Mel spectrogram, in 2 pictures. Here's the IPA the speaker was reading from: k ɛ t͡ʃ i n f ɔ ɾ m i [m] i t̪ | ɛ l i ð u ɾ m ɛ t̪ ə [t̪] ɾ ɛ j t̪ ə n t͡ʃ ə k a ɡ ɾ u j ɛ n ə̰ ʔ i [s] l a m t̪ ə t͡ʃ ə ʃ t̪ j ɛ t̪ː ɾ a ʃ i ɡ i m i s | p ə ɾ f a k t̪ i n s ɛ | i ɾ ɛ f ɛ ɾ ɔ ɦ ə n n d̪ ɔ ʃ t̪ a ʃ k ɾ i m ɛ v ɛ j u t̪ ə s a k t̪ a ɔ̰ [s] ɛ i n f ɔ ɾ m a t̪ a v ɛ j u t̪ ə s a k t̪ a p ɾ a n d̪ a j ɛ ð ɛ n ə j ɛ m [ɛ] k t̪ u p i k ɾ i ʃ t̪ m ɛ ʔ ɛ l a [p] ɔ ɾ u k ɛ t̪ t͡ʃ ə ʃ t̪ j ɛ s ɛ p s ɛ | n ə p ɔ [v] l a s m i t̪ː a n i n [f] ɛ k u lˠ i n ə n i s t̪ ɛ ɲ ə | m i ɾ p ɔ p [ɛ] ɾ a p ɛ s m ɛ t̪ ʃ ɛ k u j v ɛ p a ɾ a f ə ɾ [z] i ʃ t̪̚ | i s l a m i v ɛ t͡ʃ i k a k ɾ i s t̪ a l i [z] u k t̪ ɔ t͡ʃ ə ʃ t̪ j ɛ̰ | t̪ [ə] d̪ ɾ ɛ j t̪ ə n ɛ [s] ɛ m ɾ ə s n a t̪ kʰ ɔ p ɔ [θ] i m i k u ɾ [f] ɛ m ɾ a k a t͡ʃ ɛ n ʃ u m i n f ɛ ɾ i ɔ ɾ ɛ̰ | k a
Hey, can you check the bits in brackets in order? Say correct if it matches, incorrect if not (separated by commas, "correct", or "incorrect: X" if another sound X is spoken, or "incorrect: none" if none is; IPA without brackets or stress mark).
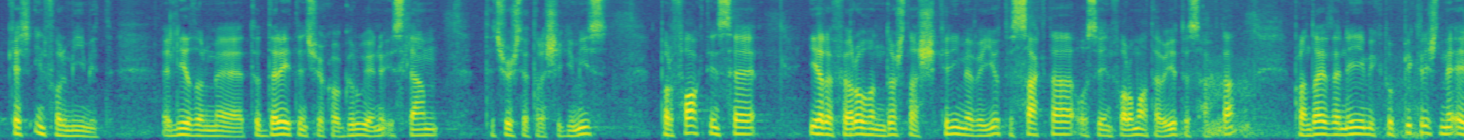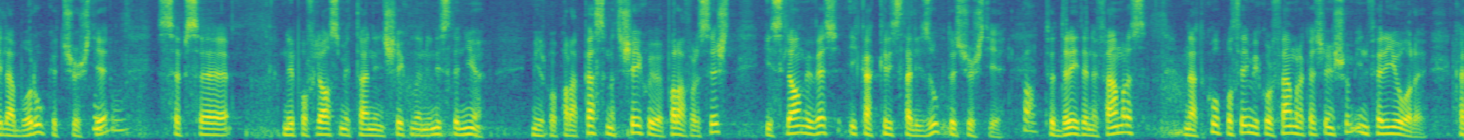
correct, incorrect: d̪, correct, correct, incorrect: i, incorrect: b, incorrect: f, incorrect: ʃ, incorrect: a, incorrect: s, correct, correct, incorrect: f, correct, correct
